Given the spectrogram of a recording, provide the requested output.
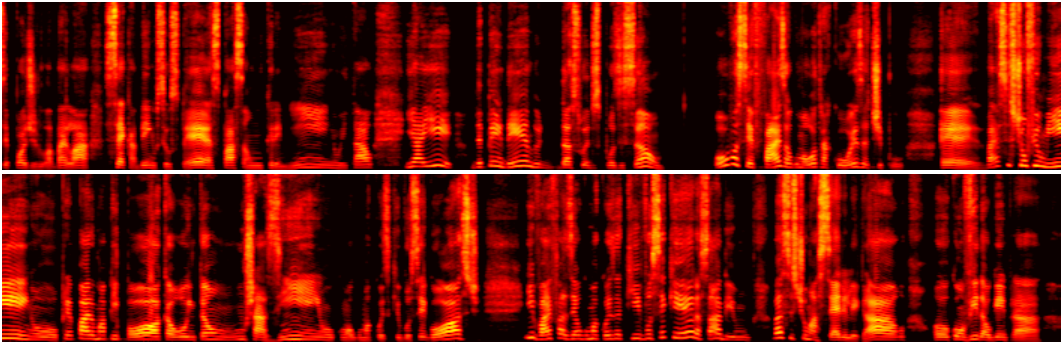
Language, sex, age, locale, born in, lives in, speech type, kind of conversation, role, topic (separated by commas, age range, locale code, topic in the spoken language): Portuguese, female, 50-54, pt-BR, Brazil, United States, conversation, podcast, guest, Que hobby ajuda você a desestressar depois de um dia ruim?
